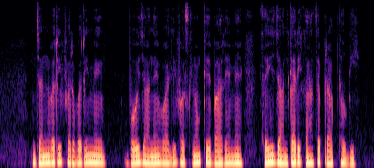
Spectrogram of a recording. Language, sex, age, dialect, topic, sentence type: Hindi, female, 18-24, Garhwali, agriculture, question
